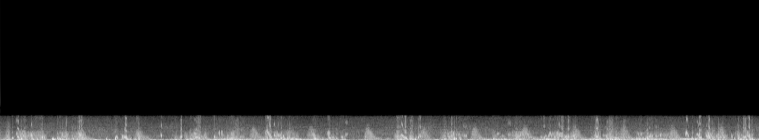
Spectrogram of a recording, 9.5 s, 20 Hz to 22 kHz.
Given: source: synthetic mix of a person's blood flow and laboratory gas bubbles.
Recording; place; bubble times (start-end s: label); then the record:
Doppler ultrasound of blood flow; subclavian vein
0.00-0.09 s: bubbles
0.11-0.59 s: bubbles
0.67-1.08 s: bubbles
1.29-1.38 s: bubbles
1.40-1.86 s: bubbles
1.97-2.05 s: bubbles
2.12-2.61 s: bubbles
2.67-3.07 s: bubbles
3.29-3.75 s: bubbles
3.88-4.35 s: bubbles
4.90-5.35 s: bubbles
5.47-5.86 s: bubbles
6.13-6.57 s: bubbles
6.74-7.24 s: bubbles
7.37-7.85 s: bubbles
7.92-8.41 s: bubbles
8.54-9.49 s: bubbles
From the record:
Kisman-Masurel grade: 332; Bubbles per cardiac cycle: rolling drumbeat, 9 or more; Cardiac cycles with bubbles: 50 to 99%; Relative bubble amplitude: moderate (0.250 to 0.450); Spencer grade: 3 (all of the cardiac periods contain showers or single bubble signals, but not dominating or overriding the cardiac motion signals); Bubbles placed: anywhere in the cardiac cycle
